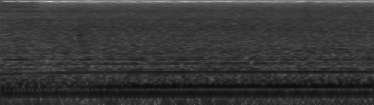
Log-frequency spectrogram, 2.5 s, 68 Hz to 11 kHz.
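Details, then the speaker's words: Panasonic microwave with water inside, 10-second test after removing the burnt mica waveguide cover that caused popping: smooth constant low hum, no popping, crackling or arcing; operating normally. "Não estourou. Tá tudo normal. Funcionou legalzinho, bonitinho, não pipocou, não aconteceu nada."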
